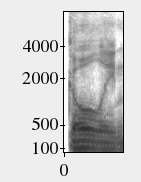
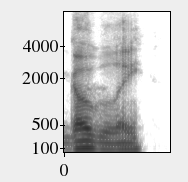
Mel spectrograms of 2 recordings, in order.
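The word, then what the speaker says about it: Goli: He's like, you know, it's pronounced goalie, not gogly.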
